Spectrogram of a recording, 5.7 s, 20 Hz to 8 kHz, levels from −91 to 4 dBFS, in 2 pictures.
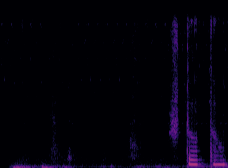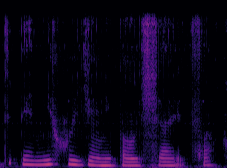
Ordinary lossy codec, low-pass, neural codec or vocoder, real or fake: none; 7.2 kHz; codec, 16 kHz, 0.9 kbps, LongCat-Audio-Codec; fake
